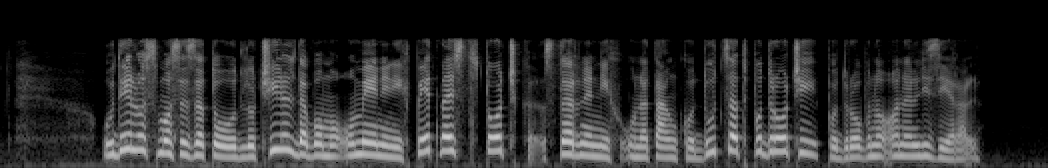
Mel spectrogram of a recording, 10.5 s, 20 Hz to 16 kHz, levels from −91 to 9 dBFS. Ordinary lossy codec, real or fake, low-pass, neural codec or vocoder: none; real; 7.2 kHz; none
